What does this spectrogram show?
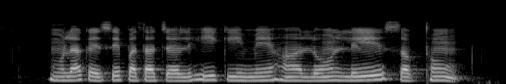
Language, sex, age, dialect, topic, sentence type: Chhattisgarhi, female, 60-100, Eastern, banking, statement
